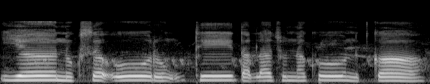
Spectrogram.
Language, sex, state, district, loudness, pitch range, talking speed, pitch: Garo, male, Meghalaya, South Garo Hills, -15 LUFS, 175-195 Hz, 85 wpm, 185 Hz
